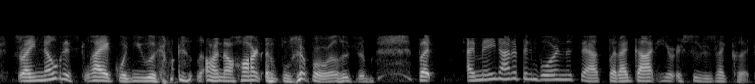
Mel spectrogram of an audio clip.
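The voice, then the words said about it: New York accent. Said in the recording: “you can hear my New York dialect”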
